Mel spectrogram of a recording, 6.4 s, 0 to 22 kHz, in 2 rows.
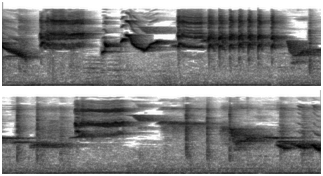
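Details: White-rumped shama in fighter-style singing, loud and varied: bright whistled notes and sweeping glides between 2 and 8k, bursts of rapid stuttering repeats, dense clear phrases with little background.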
